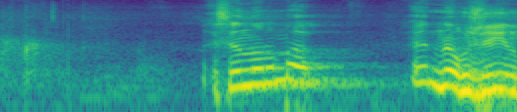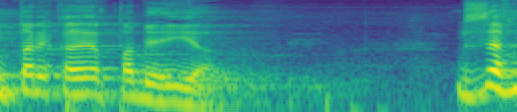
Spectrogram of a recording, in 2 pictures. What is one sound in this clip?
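An elderly man speaks forcefully into a microphone, heard through a loudspeaker.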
